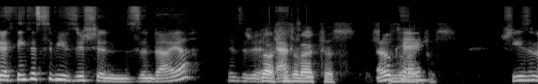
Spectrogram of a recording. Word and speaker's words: Zendaya: Zendaya? Is that how you say her name? Yeah. Yeah, Zendaya.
